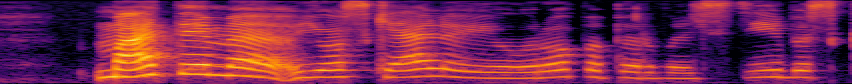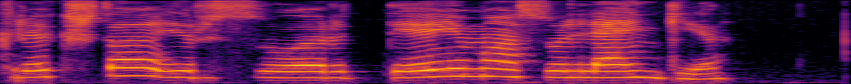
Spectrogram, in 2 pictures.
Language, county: Lithuanian, Telšiai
